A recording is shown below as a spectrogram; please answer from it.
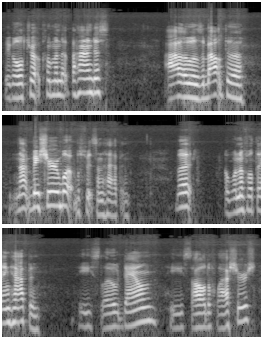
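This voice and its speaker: A woman's voice: medium pitch, measured pace, fairly bright tone, poor audio. Folksy Southern American woman telling a story. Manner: folksy, rambling, with country turns of phrase. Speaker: homestead vlogger telling a personal story. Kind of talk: casual spoken storytelling to viewers.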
